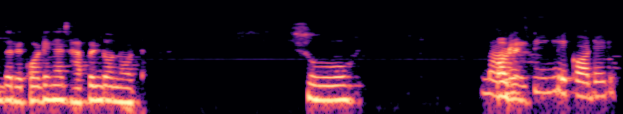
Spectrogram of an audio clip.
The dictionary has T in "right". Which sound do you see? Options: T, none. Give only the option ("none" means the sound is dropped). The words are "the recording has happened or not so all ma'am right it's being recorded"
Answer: none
